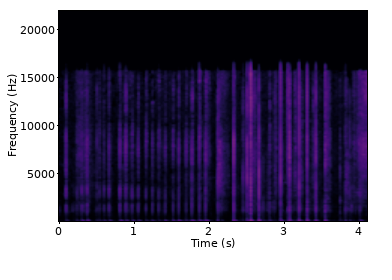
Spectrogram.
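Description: A hollow yellow zippered fabric cosmetic pouch, probably coated fabric, is tapped rapidly with fingertips and nails. It produces a fast, irregular stream of short, dull, low thuds, with some sharper, brighter clicks mixed in. Each tap dies away almost instantly.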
